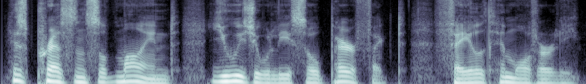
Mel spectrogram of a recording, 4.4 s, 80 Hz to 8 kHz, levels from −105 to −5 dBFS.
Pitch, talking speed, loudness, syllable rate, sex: 115 Hz, 135 wpm, -20 LUFS, 4.7 syllables/s, male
